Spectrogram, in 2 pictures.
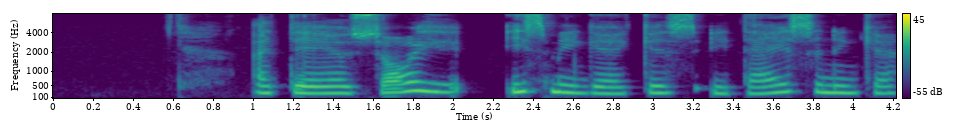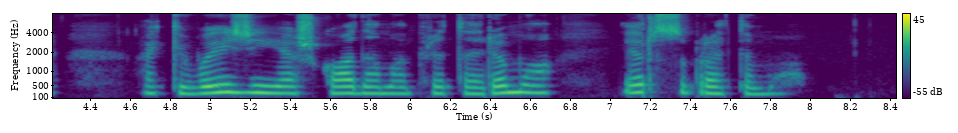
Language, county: Lithuanian, Vilnius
